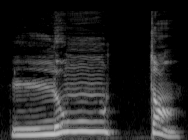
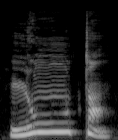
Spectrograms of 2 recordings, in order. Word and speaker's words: longtemps: Longtemps. So you have the on and the en. Longtemps.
